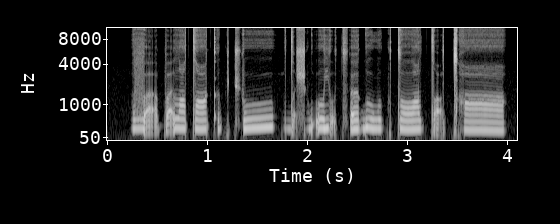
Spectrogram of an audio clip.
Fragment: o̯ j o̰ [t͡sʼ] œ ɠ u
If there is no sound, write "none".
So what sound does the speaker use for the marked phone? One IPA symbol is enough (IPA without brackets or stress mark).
t͡sʼ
